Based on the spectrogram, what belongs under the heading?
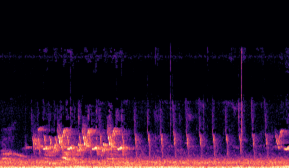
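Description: A songbird singing a quick repeated phrase of chirps, twice, with a run of light ticks, about four a second, in between, over a steady low background rumble.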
